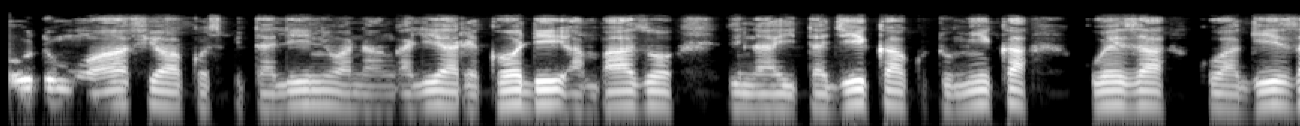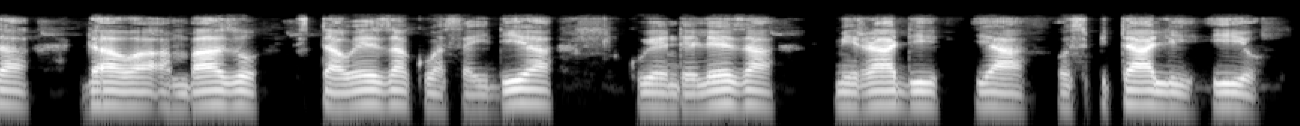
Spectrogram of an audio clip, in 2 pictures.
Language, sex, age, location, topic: Swahili, male, 25-35, Wajir, health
